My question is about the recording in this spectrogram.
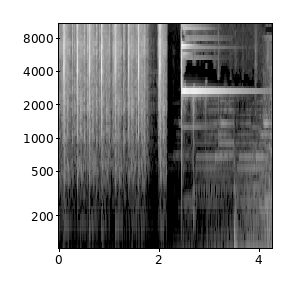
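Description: Typewriter sound effect: a quick run of about a dozen key clacks over two seconds, then a single bell ding about halfway through that rings on and slowly fades.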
